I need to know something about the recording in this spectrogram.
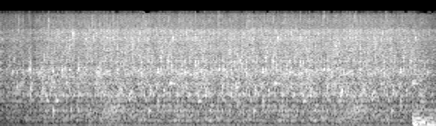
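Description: A standard German toilet cistern flushes three liters of water with a loud, steady rush that holds for several seconds, ending in a deeper gurgle as it drains. No voices.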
